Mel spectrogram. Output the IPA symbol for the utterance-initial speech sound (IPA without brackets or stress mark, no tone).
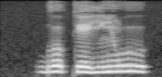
ɡ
